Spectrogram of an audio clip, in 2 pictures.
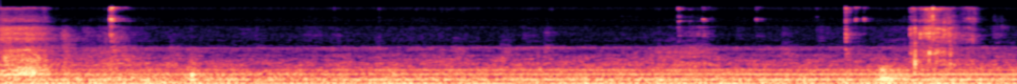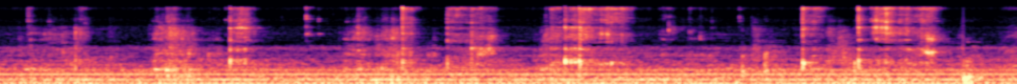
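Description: A steel spoon and stainless-steel bowls clinking and scraping against a stainless-steel mixer-grinder jar as soaked rice and lentils are scooped and tipped in. The clinks are light and scattered, over a steady background hum.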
